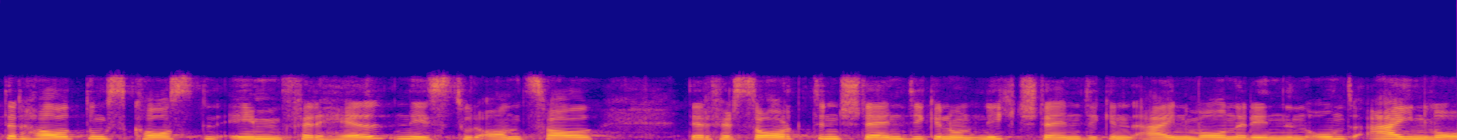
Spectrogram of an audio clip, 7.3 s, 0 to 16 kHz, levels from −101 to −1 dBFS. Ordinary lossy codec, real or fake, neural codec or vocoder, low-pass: Opus, 64 kbps; fake; codec, 16 kHz, 4.8 kbps, FACodec; 7.2 kHz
